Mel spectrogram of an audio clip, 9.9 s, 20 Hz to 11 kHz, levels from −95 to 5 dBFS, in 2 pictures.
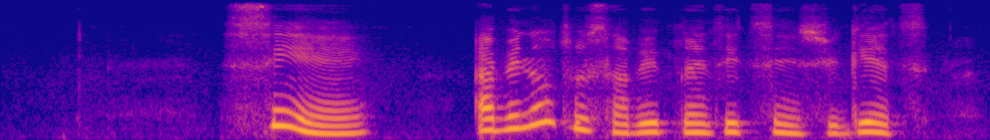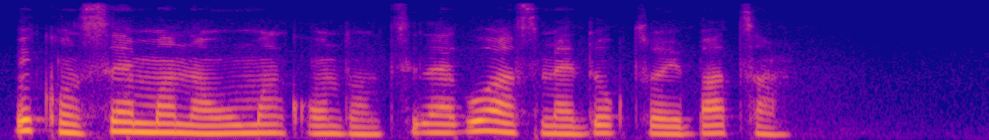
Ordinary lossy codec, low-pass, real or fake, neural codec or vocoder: Opus, 32 kbps; 9.9 kHz; real; none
